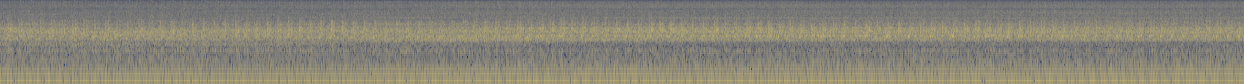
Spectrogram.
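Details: Engine knock at steady idle: a dull, fairly even knock about three times a second riding over the engine note; source not pinned down.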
